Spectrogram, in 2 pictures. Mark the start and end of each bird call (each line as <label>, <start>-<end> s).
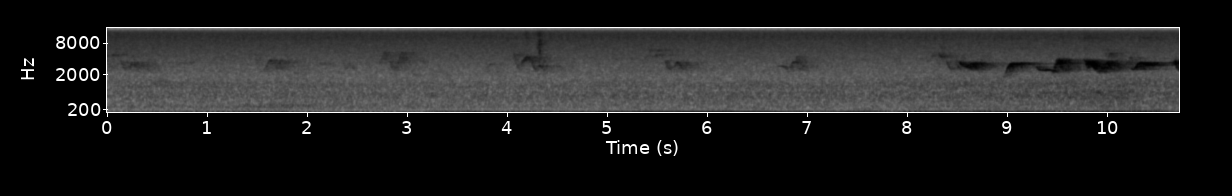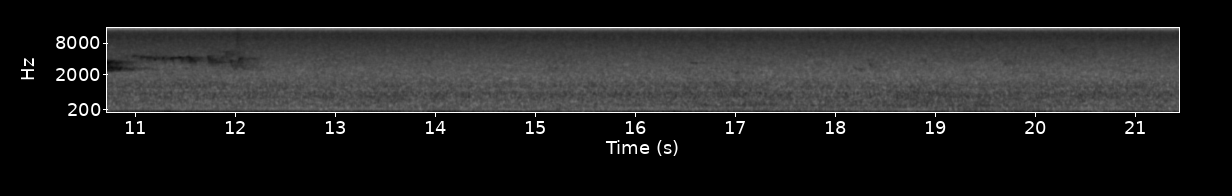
Red-eyed Vireo (Vireo olivaceus), 0.0-6.0 s
Scarlet Tanager (Piranga olivacea), 8.1-11.0 s
Red-winged Blackbird (Agelaius phoeniceus), 10.8-12.3 s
